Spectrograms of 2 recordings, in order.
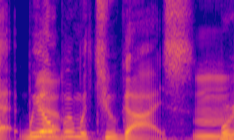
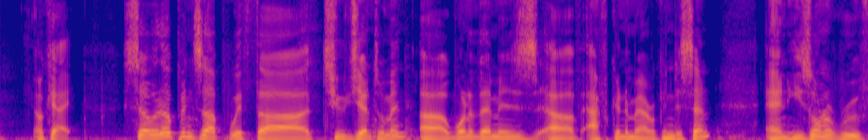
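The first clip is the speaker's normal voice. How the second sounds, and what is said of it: Put-on British accent drifting Australian. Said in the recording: “We're going to do a little Mark Kermode ... British accent, go ... I know I'm getting to Australia, mate ... Very Australian”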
